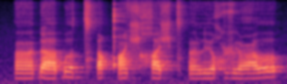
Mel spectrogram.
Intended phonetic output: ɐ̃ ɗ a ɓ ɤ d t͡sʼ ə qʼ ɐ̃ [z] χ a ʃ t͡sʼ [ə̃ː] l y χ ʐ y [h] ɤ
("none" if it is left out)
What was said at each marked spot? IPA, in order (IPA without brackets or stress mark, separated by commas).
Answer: ʃ, ə̃, ʕ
